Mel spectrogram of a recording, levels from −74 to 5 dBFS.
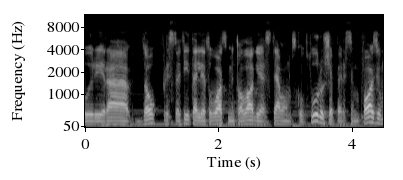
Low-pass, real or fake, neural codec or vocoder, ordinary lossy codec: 7.2 kHz; real; none; Opus, 24 kbps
